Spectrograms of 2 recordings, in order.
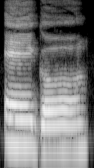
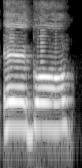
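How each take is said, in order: First: The word is pitched in the middle range. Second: Both syllables are said on a high pitch. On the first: The speaker calls it right. "You want to strike it in the middle" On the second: The speaker calls it wrong. "that would be high, high"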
